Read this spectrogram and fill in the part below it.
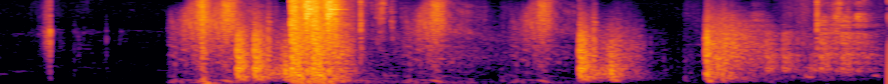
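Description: Gunfire in the video game PUBG comes as a single early shot followed by a loud, close burst of rapid automatic fire, then several more shots in quick clusters.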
